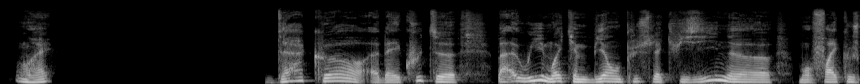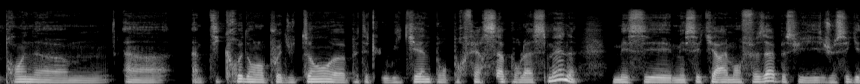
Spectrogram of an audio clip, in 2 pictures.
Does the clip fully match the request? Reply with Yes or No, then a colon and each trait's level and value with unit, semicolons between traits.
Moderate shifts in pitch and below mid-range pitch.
Yes: average, 3.5 semitones; low, 115 Hz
